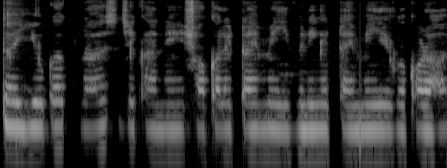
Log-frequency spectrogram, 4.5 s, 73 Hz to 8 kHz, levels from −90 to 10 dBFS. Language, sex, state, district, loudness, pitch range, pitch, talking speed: Bengali, female, West Bengal, North 24 Parganas, -37 LUFS, 215-225 Hz, 220 Hz, 185 wpm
